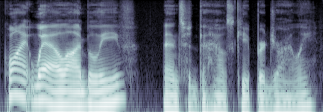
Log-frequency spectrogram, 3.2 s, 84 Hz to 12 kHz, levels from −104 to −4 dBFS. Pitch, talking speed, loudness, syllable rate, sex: 105 Hz, 150 wpm, -19 LUFS, 5.8 syllables/s, male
